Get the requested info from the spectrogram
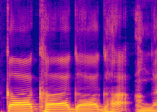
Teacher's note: एकदम पूरा का पूरा इसका उच्चारण कंठ से होगा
